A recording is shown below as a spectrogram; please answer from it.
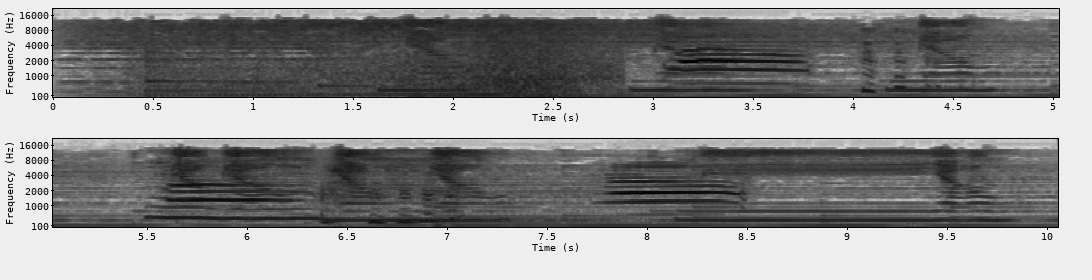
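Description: Several cats meow in a busy run of repeated, fairly loud calls, some drawn out and rising, with a burst of rustling handling noise near the start and a low background hum throughout.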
